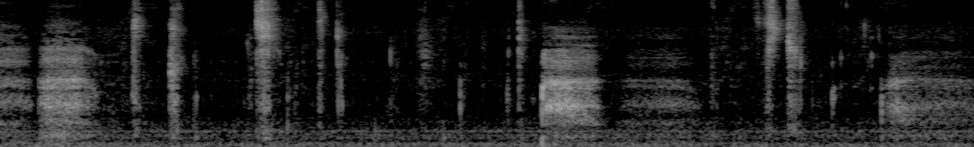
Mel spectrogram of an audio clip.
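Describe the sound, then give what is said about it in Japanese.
Soft, wet kissing sounds: a series of faint mouth smacks and clicks come in irregular bursts, very quiet and close. “おいしいキス、ハマっちゃいそうだな。”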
